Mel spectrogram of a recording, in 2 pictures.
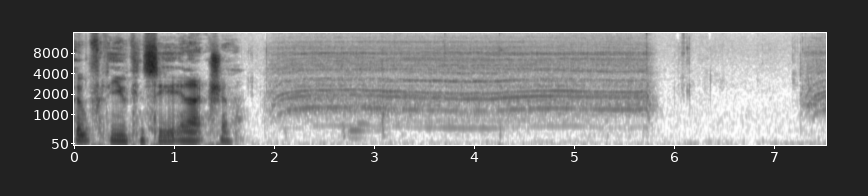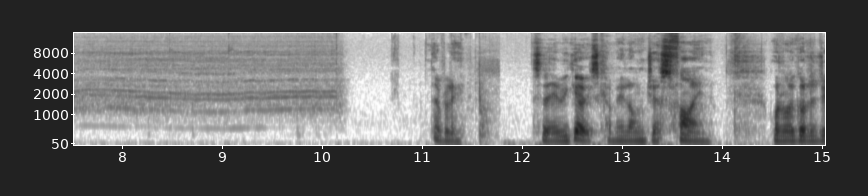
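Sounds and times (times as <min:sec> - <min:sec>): point motor whining faintly: 0:01.9 - 0:05.9.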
